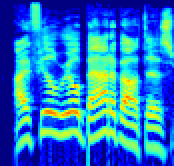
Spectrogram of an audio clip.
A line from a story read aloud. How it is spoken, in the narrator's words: Rob McClure said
